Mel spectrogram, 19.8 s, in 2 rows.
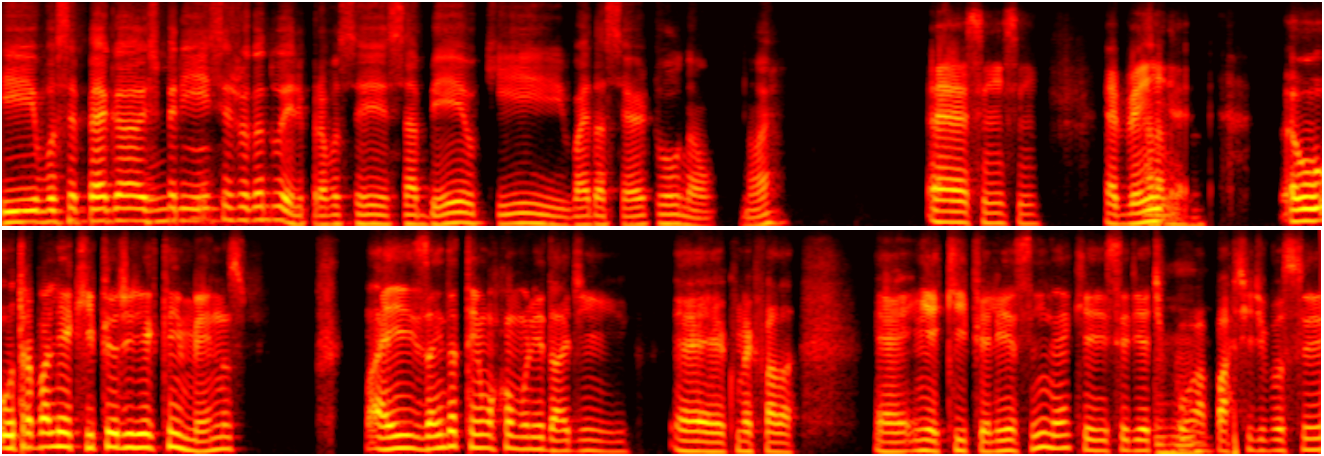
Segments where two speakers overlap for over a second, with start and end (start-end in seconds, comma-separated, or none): none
